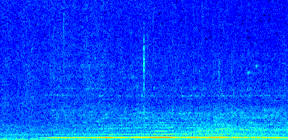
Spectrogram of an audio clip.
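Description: Soundtrack drone: a steady low hum fades in about half a second in and swells over a deep, noisy rumble.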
